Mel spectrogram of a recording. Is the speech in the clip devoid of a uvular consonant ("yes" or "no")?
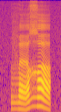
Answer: no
